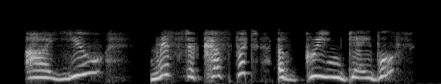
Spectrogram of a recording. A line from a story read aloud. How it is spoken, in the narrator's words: asked excitedly in a high, sweet voice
